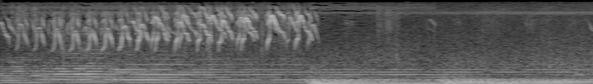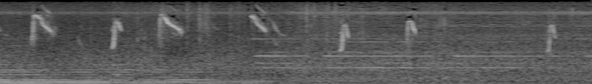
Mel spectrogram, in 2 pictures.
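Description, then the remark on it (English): Rapid, harsh alarm calls from a sentry bird on spotting a viper burst out in a fast chattering series, followed by scattered sharp chirps and calls from several birds of the flock coming together for protection, over a low rumbling background. “The sentry bird immediately sounds the alarm.”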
